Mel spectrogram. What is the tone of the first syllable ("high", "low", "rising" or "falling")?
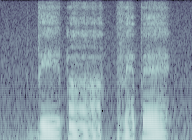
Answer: low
